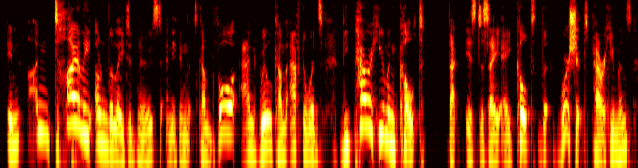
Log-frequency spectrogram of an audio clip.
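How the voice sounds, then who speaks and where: A man playing a chatty, blithely amoral small-town radio host who rambles and corrects himself through a satirical news broadcast. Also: fairly high pitch. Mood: wry, flippant. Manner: rambling, cheerfully flippant, self-correcting.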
